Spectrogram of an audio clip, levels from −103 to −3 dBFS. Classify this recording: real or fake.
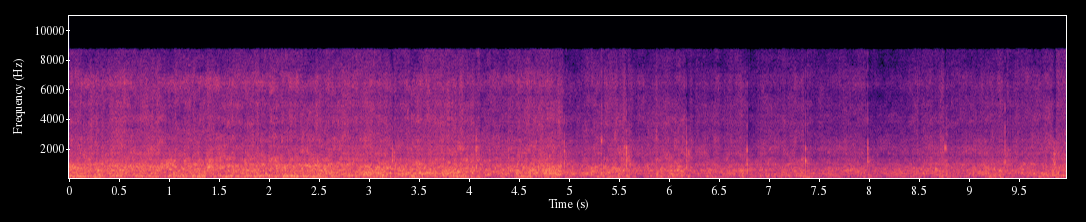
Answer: fake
